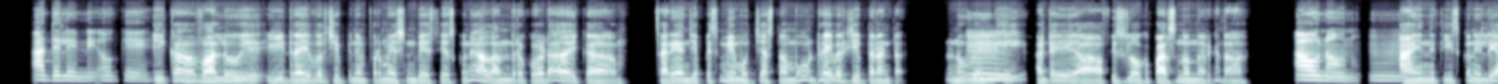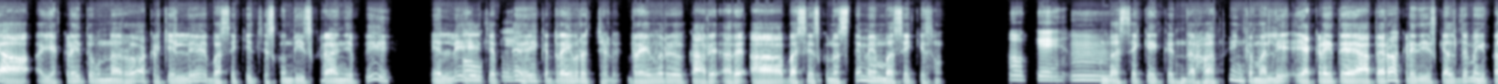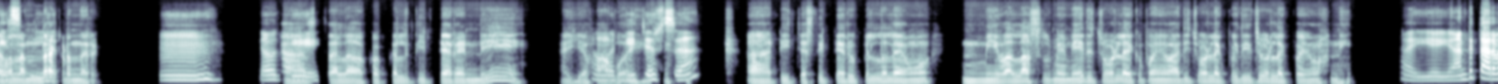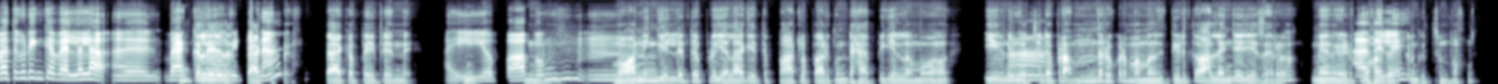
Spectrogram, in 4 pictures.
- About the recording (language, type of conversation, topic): Telugu, podcast, ప్రయాణంలో తప్పిపోయి మళ్లీ దారి కనిపెట్టిన క్షణం మీకు ఎలా అనిపించింది?
- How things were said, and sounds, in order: in English: "ఇన్ఫర్మేషన్ బేస్"; in English: "ఆఫీస్‌లో"; in English: "పర్సన్"; chuckle; in English: "టీచర్స్"; other background noise; laughing while speaking: "అని"; tapping; in English: "బాక్ టు రిటర్నా?"; in English: "ప్యాకప్"; giggle; in English: "హ్యాపీగెళ్ళామో ఈవెనింగ్"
